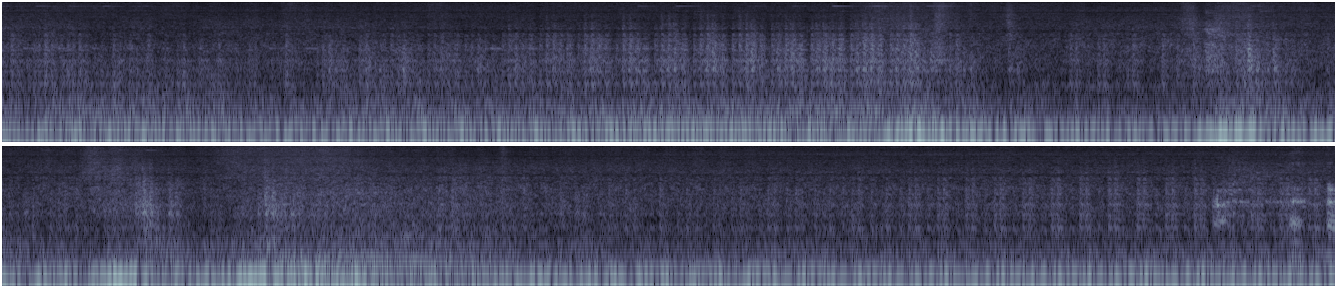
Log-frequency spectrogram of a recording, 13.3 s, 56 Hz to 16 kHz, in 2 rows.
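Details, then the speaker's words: S10 Blazer that sat for five years, first start after a new Delphi fuel pump replaced a dead-on-arrival Walbro, with the fuel filter replaced: low, steady idle rumble with a brief rev blip, settling back to an even run; it idles normally. "I can hear the fuel pump prime. Yes! It worked! It runs after 5 years, it runs!"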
